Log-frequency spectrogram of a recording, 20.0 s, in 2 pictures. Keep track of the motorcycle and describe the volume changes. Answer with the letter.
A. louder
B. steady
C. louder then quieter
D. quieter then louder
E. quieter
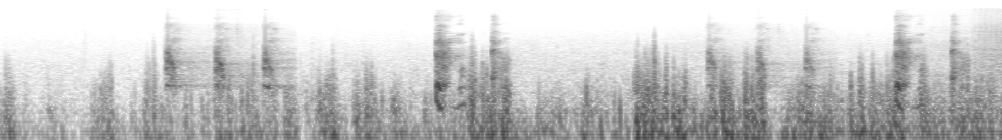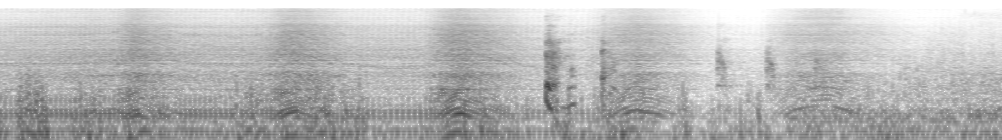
E.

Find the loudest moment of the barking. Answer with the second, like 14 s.
2 s.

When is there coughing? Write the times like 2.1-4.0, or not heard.
4.3-5.1, 8.9-9.7, 15.4-16.2.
